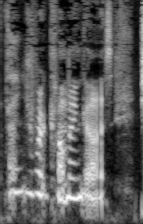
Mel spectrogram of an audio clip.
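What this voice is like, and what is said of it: Imitates another person's voice. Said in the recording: “my impression of her”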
